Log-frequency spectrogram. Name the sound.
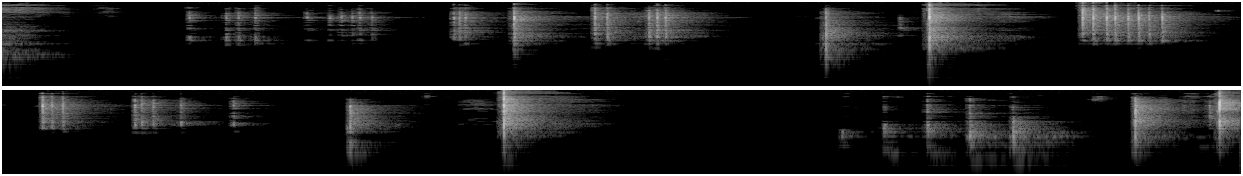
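clicking windage turret on rifle scope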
